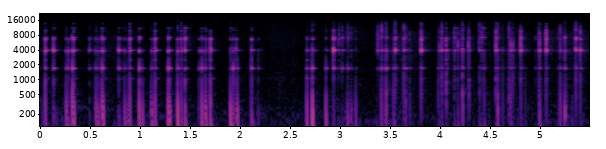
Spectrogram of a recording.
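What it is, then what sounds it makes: Glass coaster. A glass coaster is tapped with quick, light strikes for ASMR, making a rapid series of short, bright clinks over a dull low knock. Each tap carries steady high glassy tones that die away almost at once. The tapping pauses briefly near the middle, then resumes even faster to the end.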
